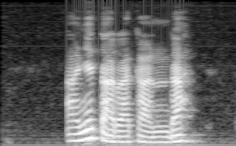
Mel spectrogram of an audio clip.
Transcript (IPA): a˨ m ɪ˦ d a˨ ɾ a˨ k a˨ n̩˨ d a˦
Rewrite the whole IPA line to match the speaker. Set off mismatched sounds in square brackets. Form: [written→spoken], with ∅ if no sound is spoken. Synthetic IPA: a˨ [m→ɲ] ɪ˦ [d→t] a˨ ɾ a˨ k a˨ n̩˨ d a˦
